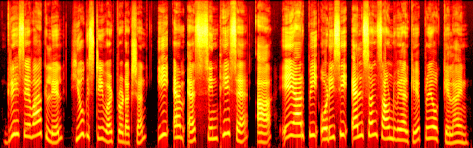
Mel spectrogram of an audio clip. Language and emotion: Maithili, neutral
